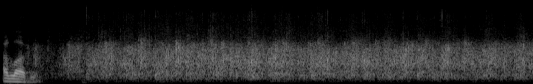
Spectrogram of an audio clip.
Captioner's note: applause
